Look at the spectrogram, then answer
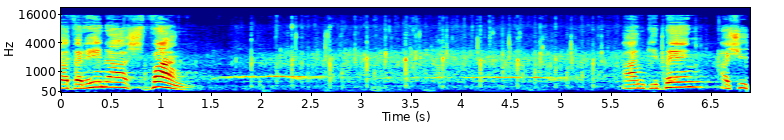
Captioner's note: applause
